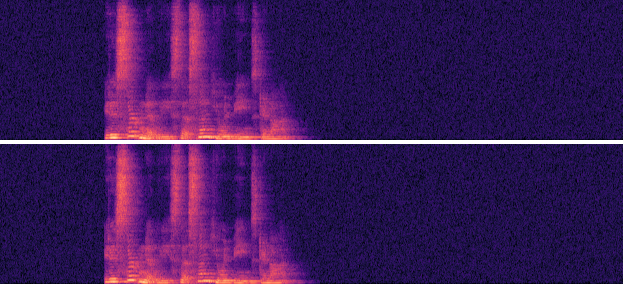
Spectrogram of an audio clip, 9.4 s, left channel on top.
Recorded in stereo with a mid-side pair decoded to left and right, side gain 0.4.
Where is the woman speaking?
70° right, 1.4 m.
